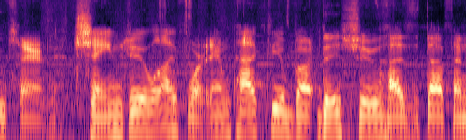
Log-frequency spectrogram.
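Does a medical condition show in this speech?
Yes: cerebral palsy; affects muscle; runs competitively.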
